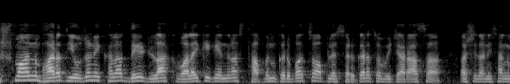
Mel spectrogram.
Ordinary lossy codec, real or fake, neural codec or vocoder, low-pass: Opus, 32 kbps; real; none; 7.2 kHz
